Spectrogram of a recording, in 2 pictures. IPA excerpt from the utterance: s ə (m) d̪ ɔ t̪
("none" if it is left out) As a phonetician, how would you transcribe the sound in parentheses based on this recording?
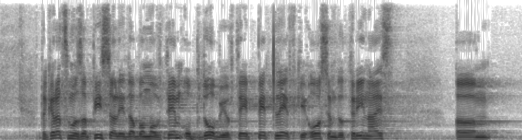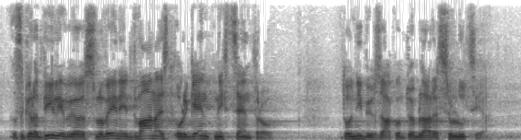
m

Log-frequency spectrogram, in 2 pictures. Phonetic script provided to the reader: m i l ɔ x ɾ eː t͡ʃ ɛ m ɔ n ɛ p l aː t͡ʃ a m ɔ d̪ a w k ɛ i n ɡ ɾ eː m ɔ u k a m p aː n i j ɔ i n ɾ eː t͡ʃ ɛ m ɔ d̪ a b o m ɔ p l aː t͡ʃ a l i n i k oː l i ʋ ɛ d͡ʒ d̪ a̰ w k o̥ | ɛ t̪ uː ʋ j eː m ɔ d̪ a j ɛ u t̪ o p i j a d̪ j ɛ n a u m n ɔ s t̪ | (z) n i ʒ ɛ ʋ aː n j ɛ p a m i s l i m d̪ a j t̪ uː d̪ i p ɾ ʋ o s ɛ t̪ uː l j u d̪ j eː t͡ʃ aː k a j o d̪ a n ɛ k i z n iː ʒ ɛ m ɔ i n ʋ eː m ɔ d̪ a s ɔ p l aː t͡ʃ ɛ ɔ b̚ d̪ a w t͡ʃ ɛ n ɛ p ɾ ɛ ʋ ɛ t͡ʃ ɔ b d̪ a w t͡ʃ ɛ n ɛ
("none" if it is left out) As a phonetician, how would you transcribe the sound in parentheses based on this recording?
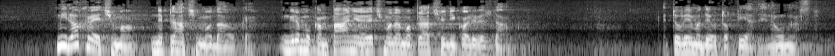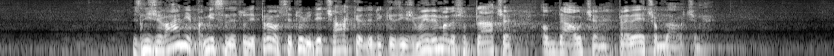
z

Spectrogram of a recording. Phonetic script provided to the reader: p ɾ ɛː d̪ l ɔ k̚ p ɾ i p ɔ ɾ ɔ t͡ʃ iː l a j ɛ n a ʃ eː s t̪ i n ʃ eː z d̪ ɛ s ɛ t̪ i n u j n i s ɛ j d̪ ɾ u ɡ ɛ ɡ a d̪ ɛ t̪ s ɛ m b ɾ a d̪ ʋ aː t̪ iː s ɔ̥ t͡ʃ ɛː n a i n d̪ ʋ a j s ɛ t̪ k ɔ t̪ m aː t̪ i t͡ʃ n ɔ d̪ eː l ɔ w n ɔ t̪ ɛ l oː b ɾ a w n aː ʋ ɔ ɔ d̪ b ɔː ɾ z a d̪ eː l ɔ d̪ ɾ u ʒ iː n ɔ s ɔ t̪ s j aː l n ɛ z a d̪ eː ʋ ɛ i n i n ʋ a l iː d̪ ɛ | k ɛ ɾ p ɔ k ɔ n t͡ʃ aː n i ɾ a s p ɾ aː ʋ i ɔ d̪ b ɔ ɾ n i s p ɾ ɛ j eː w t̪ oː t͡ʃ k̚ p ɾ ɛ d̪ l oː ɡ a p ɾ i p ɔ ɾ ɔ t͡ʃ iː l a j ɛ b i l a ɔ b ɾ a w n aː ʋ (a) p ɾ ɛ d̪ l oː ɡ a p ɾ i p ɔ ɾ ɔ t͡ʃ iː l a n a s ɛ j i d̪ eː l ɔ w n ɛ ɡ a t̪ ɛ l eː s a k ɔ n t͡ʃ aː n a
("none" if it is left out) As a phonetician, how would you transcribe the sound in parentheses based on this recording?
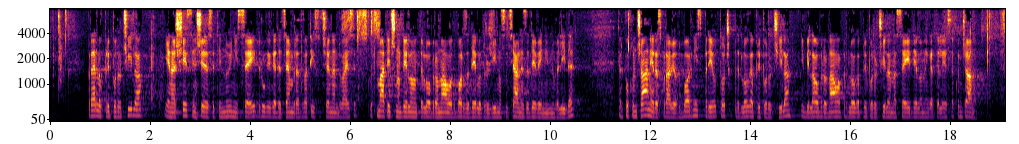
a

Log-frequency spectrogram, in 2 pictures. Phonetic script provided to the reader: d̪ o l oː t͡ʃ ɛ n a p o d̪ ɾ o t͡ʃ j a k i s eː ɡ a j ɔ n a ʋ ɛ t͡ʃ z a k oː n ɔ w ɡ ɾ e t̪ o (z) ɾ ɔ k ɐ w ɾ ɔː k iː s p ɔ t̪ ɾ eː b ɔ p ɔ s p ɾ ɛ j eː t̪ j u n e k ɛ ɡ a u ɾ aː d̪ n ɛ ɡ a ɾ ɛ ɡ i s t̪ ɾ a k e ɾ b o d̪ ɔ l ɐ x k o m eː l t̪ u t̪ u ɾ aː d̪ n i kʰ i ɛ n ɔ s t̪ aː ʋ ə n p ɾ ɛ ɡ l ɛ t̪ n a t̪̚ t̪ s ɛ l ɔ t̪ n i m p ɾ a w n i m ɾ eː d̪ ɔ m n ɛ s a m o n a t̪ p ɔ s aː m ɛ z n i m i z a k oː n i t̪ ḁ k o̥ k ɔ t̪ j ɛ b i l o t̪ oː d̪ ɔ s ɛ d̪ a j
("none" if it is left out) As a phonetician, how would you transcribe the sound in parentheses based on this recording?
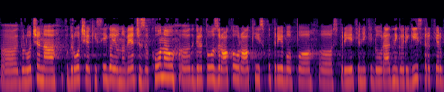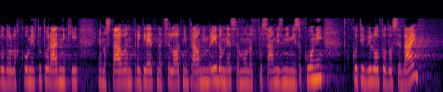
z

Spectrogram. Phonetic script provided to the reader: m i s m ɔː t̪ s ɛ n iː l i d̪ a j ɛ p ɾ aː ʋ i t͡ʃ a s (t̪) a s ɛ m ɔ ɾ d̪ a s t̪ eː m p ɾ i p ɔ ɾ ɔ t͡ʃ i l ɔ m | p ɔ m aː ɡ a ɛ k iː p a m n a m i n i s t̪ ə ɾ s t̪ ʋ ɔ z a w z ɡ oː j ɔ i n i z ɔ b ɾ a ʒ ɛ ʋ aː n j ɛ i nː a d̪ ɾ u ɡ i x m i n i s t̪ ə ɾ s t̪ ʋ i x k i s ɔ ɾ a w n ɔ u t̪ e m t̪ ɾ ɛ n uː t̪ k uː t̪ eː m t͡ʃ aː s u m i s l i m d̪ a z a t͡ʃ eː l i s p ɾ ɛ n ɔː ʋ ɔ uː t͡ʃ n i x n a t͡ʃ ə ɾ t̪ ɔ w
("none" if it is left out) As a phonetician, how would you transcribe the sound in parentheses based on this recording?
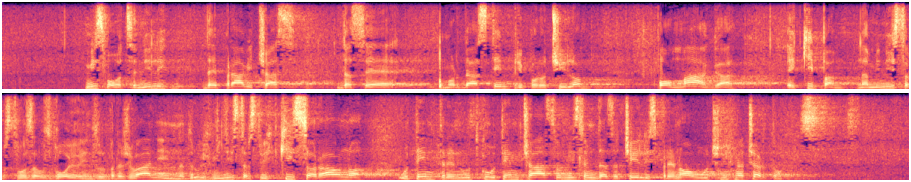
d̪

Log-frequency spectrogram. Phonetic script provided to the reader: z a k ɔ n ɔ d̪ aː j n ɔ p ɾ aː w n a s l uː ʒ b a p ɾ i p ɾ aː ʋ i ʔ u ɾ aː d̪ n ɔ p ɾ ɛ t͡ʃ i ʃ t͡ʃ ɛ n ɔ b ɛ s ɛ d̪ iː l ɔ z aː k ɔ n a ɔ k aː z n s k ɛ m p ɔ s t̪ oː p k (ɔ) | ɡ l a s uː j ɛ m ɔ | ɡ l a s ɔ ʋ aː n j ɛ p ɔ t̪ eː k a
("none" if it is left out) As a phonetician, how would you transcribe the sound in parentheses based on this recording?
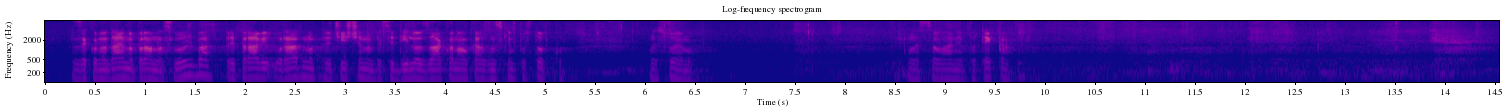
u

